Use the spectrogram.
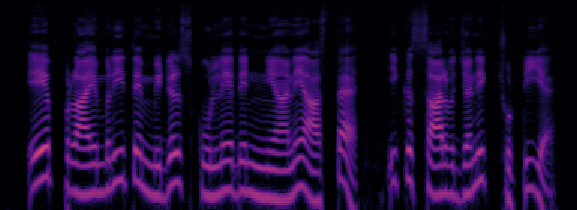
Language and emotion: Dogri, neutral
